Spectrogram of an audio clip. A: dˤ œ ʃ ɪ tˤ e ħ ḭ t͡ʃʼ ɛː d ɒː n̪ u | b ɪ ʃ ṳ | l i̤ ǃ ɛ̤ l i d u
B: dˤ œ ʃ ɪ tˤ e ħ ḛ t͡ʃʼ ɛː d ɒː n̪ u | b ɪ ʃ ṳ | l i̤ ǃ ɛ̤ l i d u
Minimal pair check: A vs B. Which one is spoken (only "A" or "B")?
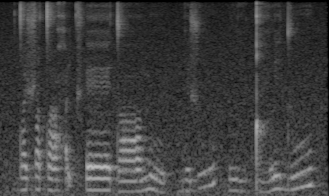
A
